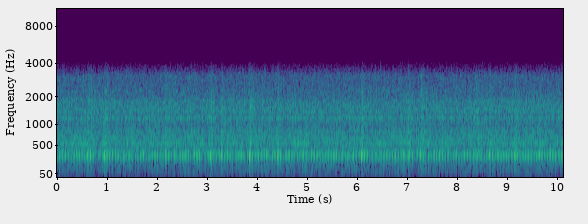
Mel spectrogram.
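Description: Cold engine idling with an uneven clattery tapping, roughly four irregular ticks a second over a thin hum; something's off when cold.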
